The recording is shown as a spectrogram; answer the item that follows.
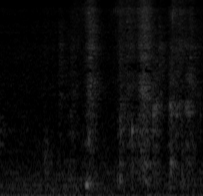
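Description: Faint stifled laughter through the nose and closed mouth: a few short, breathy squeaks starting about a second in.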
